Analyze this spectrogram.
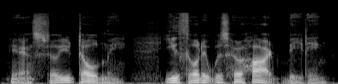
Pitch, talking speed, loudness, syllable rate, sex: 80 Hz, 195 wpm, -20 LUFS, 4.7 syllables/s, male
